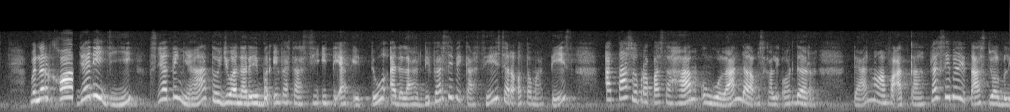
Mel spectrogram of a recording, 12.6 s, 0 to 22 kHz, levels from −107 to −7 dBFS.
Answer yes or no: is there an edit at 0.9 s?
yes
